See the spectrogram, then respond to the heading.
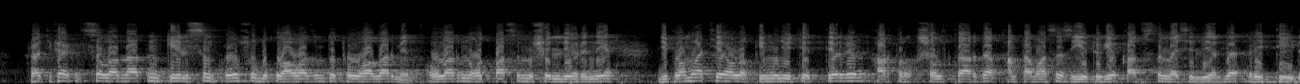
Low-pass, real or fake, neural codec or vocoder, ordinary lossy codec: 7.2 kHz; real; none; MP3, 64 kbps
